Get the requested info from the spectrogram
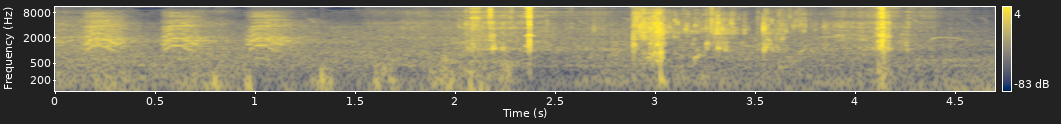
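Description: A bird calling in a quick series of repeated calls, about three a second, over the first second, followed by several sharp knocks and clicks, the loudest about three seconds in and again near the end.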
